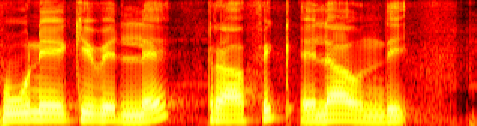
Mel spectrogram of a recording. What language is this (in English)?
Telugu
